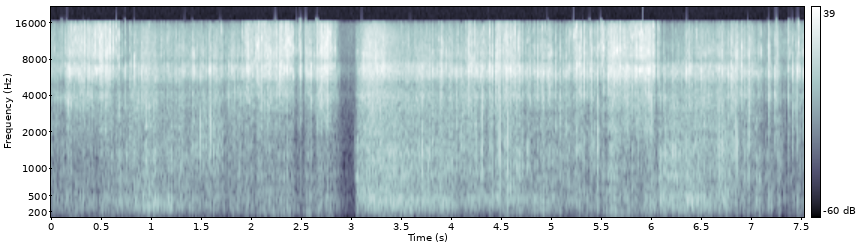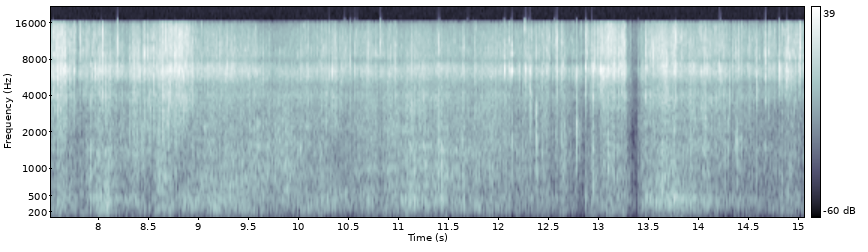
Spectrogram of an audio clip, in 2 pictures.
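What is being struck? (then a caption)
Thin dried soap plate fragments. Bare hands grab, squeeze and crush handfuls from a heap of thin, brittle, colorful dried soap fragments, with fingertips pressing into the pile. A dense, continuous crackling and crunching runs throughout, bright and crisp with no low rumble, broken only by brief near-silent pauses around 3 and 13 seconds.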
